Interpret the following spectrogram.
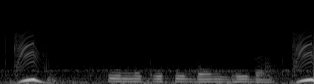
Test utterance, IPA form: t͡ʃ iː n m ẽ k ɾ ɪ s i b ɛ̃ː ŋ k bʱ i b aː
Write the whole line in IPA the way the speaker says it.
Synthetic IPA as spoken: t͡ʃ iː n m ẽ k ɾ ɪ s i b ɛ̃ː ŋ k bʱ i b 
